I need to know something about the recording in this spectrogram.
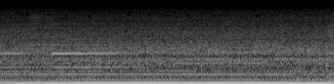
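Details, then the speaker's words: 2012 Kia Soul 2.0L that had no crank/no start with code P0705; the transmission range sensor was found unplugged and plugged back in. It now starts and idles with a deep, smooth, even rumble and no knocks or misses. "Wow, I can't believe it. It was just unplugged."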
